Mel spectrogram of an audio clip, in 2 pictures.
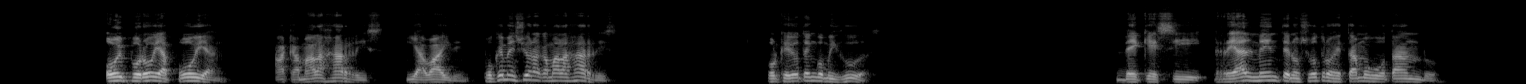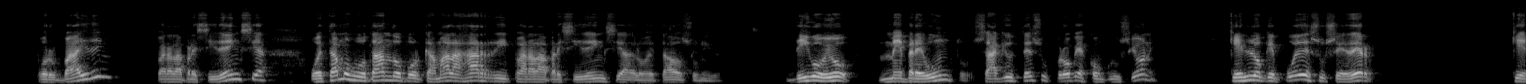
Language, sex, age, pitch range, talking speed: English, male, 30-49, 120-170 Hz, 120 wpm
